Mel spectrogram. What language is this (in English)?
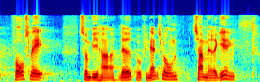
Danish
